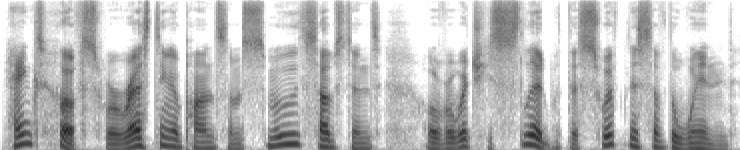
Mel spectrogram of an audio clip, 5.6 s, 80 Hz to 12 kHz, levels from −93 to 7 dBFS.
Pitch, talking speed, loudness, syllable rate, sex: 135 Hz, 195 wpm, -21 LUFS, 5.0 syllables/s, male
